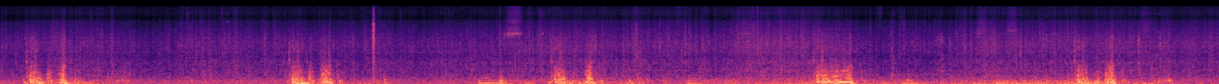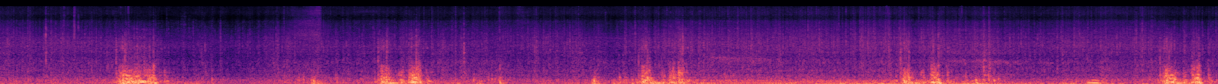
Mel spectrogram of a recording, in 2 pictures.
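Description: Steady rain drumming on a car's windshield and roof, heard from inside the cabin, with a low swishing thump about every three seconds from the windshield wipers sweeping on an intermittent setting.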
